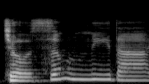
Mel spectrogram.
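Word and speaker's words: 좋습니다: apa jemnita Gitu ya josemnida Gitu ya h-nya jangan dibaca ya Heeh ditapuk ng Cang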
